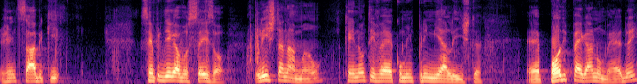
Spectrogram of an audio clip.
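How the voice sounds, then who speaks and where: Here is a man with a Brazilian accent and a dark, mellow tone. His pitch variation is ordinary, and the recording is very clean with a silent background. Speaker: physics teacher. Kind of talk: lecture. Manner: fast; loud.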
